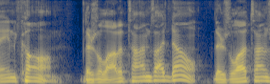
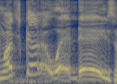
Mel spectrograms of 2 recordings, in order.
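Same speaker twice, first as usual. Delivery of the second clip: mock child scream; 7 dB quieter than usual. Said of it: "she was screaming".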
